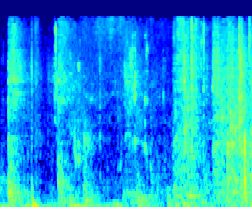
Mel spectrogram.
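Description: Crunchy chewing of a Smartie chocolate candy, with a few crisp bites and mouth noises, one sharper crunch early on, at a fairly steady, moderately quiet level.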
